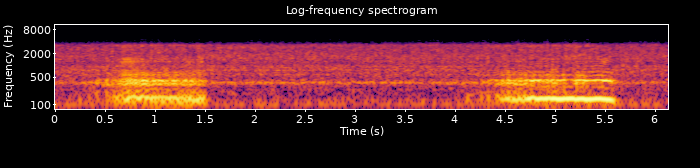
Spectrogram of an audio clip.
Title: snoring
